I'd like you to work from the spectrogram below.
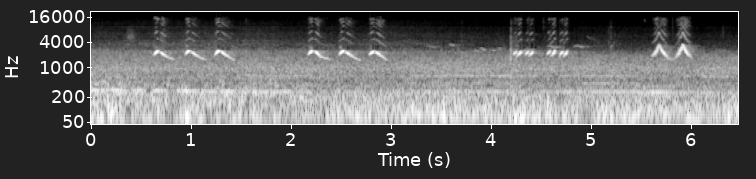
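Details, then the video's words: A New York bird sings on Memorial Day in clear groups of three downslurred whistles, repeated after short pauses, ending with two sharp rising-falling notes; soft low hum underneath. "NY Bird Sings Beautiful Songs on Memorial Day"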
